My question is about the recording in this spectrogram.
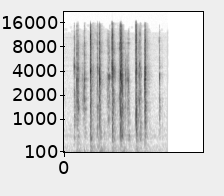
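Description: Computer keyboard typing: a quick run of key clicks, about seven a second, that stops about one and a half seconds in, as text is typed into a search bar.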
